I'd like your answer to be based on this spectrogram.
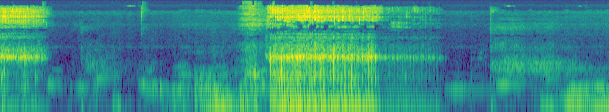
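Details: Loud rattling snores on inhalation separated by quieter pauses, from a sleeper recorded by a friend; ordinary sleep snoring.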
